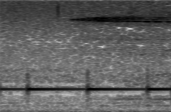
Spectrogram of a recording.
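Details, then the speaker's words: Chevrolet Camaro with an added electric supercharger, engine running, pre-spooled via its dedicated controller: faint high motor whine rises and holds steady over a pulsing lower tone; normal, healthy spool-up. "so now if i go back and go to the spooling setting and pre-spool it you'll hear the supercharger actually turn on if you listen"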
